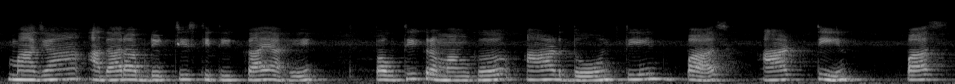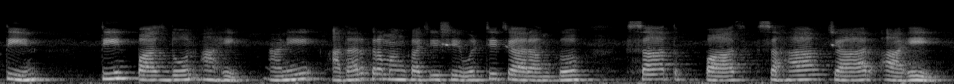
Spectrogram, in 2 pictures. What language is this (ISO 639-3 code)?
mar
